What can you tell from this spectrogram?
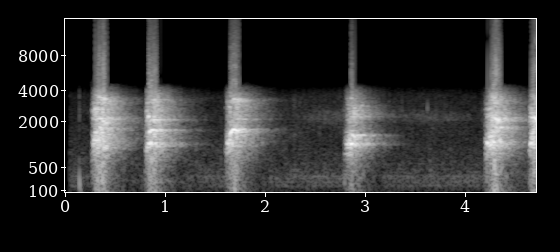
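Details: Chihuahua barking because it wants a treat: six sharp, short yapping barks at uneven intervals, with a pause of over a second before the last pair, and no other sounds.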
